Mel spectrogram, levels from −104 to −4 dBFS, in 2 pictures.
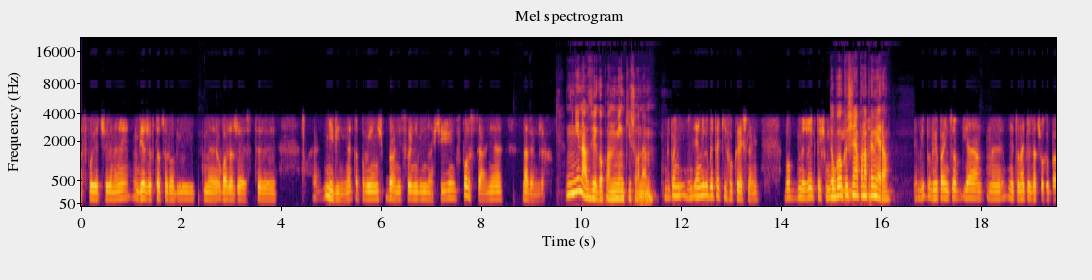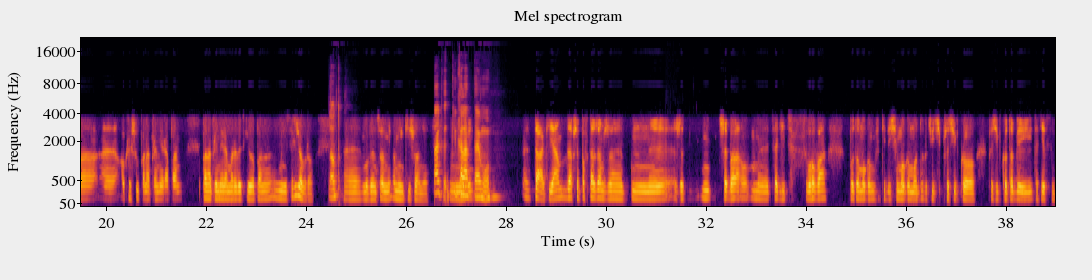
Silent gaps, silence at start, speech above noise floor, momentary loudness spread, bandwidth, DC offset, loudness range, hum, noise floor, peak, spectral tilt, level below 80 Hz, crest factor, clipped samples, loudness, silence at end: none; 0 s; 23 dB; 11 LU; 12.5 kHz; under 0.1%; 5 LU; none; -47 dBFS; -2 dBFS; -6 dB/octave; -64 dBFS; 22 dB; under 0.1%; -25 LUFS; 0 s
